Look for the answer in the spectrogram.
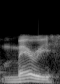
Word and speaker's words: Merrye: And he explains about Mary Syndrome, which is spelled M-E-R-R-Y-E for no reason? – The extra E at the end is silent.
